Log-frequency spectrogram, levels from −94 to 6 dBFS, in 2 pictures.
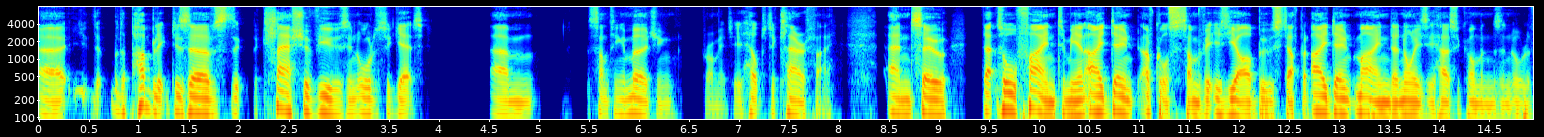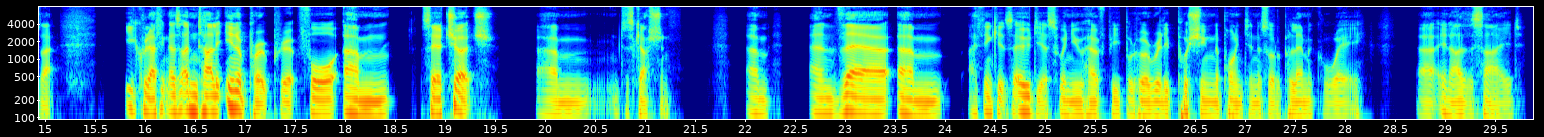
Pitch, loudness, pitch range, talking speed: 100 Hz, -23 LUFS, 95-115 Hz, 190 wpm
